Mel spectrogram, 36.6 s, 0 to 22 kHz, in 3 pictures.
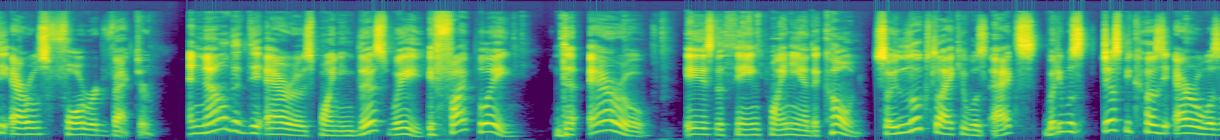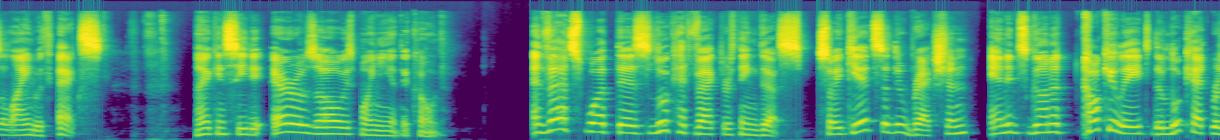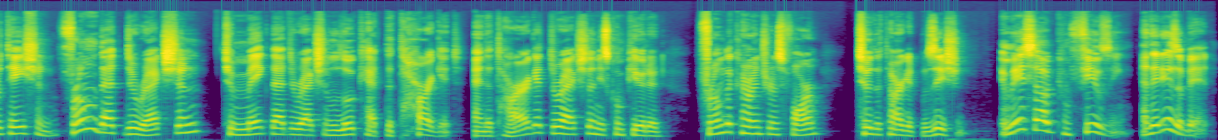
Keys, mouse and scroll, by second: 5.1 click, 5.6 click, 6.2 right click, 6.2-7.9 typing, 6.9 click, 7.0 right click, 8.9-11.8 drag, 13.0-14.0 typing, 13.1 right click, 14.6-16.6 drag, 17.8 click, 20.1 middle click, 20.5 click.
